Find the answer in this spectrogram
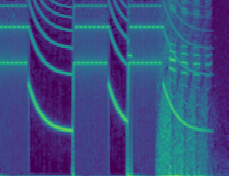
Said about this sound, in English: If you manage to kill the birdie sentries, a new wave of them appear with the alarm sound again, and it sounds just like this.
